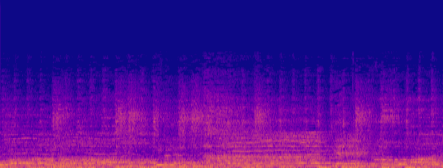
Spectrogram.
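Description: Loud freestyle dance-pop music over a club sound system, with a man singing into a handheld microphone over the backing track.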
